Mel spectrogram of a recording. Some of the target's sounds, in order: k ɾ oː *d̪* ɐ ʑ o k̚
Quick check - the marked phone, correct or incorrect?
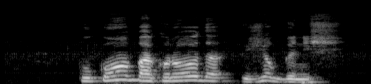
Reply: correct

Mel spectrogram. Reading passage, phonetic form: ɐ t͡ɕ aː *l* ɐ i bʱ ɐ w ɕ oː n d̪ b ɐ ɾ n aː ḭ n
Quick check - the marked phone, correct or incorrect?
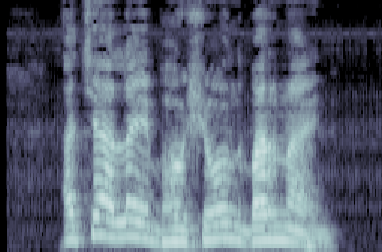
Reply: correct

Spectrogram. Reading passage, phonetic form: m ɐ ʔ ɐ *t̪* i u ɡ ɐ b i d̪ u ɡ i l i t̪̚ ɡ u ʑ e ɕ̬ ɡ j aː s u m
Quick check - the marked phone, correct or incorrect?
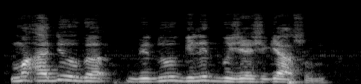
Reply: incorrect: d̪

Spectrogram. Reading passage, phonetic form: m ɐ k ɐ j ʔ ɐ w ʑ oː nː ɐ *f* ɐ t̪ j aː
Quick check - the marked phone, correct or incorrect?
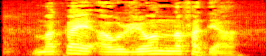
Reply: correct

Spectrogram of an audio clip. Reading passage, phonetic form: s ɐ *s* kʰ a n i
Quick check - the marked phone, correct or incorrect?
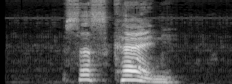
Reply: correct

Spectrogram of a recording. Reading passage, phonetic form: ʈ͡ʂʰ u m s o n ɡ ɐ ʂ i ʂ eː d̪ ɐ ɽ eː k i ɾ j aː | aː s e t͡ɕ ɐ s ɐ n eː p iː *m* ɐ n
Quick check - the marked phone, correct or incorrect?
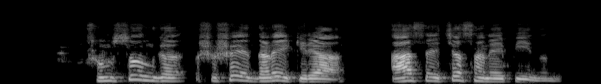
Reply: incorrect: n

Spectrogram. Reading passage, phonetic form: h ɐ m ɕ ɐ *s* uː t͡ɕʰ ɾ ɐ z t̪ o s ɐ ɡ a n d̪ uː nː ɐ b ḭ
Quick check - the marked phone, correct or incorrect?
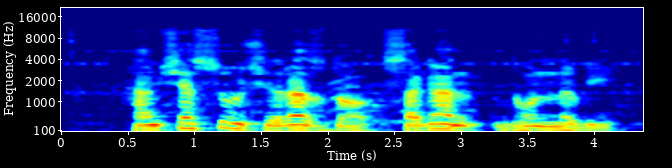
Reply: correct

